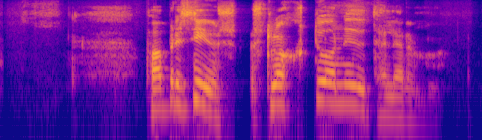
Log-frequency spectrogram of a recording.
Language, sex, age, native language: Icelandic, male, 50-59, Icelandic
